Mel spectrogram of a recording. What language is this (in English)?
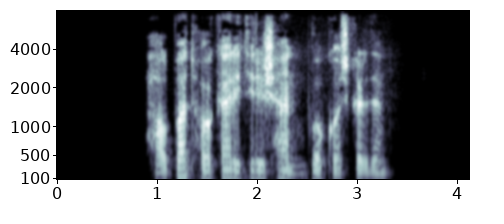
Central Kurdish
